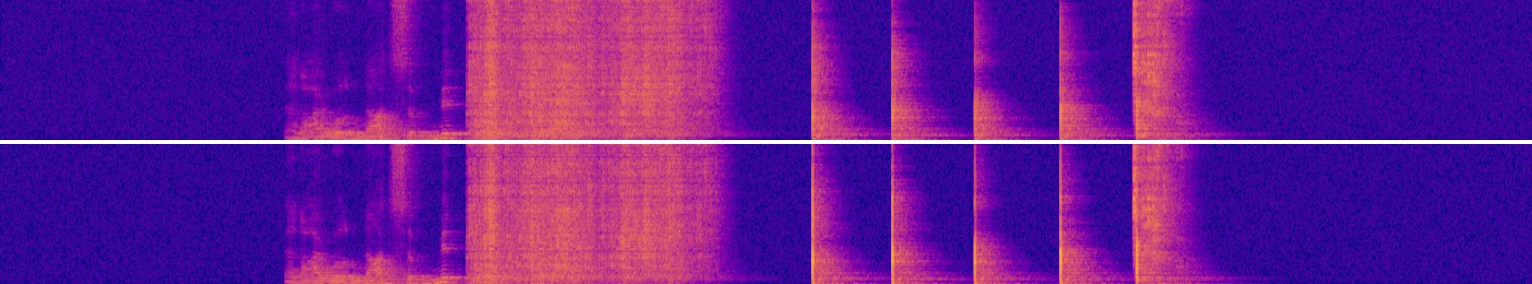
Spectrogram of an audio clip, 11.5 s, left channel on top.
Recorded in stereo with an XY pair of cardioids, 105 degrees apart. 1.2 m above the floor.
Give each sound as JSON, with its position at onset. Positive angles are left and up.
{"t": 2.1, "sound": "a man speaking", "azimuth_deg": -40, "distance_m": 1.9}
{"t": 3.5, "sound": "crumpling", "azimuth_deg": -10, "distance_m": 3.0}
{"t": 6.1, "sound": "hammering", "azimuth_deg": -65, "distance_m": 0.6}
{"t": 8.5, "sound": "crumpling", "azimuth_deg": -5, "distance_m": 2.5}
